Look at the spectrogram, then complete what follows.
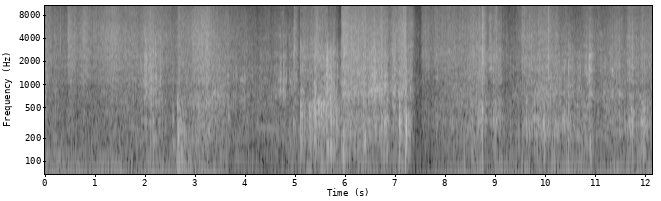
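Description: Plastic trash bags rustling and items knocking and clattering as they are rummaged through in a dumpster, in irregular bursts.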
